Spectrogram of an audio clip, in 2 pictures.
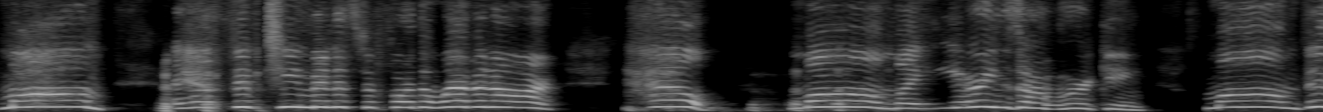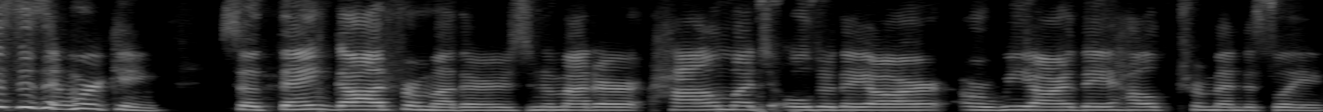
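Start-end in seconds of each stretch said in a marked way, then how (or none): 0.0-7.4 very high-pitched yelling, calling out. Retelling rushing before a webinar, imitating own past yelling to mom. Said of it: "I'm yelling for my mom".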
